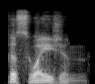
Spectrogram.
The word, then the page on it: Persuasion: British English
